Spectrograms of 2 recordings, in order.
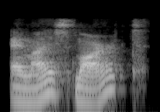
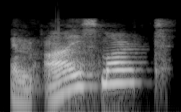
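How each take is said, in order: First: It sounds like quietly wondering to oneself. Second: It sounds like echoing back a heard question. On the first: The speaker is asking themself. "I'm thinking myself" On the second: The speaker repeats a question someone asked them. "So you're re-asking the question that you got"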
